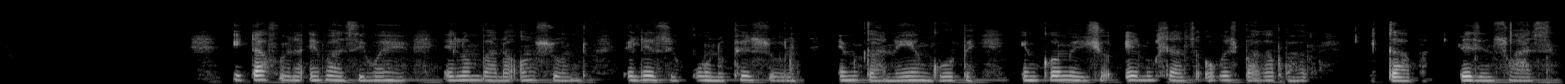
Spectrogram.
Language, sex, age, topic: North Ndebele, female, 25-35, education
